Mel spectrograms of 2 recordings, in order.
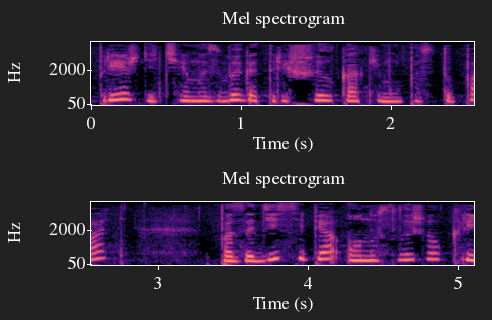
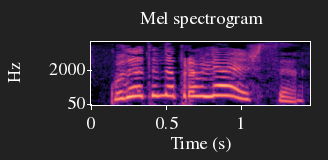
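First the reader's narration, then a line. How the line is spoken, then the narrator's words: Shouting. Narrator (Russian): закричали они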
